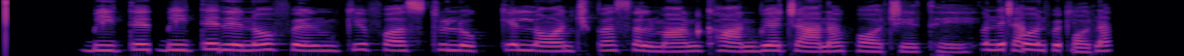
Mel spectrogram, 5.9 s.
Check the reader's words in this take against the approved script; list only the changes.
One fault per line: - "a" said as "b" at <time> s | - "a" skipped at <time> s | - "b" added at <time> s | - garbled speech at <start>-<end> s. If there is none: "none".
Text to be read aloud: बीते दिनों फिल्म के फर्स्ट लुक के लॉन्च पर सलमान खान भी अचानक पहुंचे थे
- "बीते" added at 0.8 s
- garbled speech at 4.9-5.6 s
